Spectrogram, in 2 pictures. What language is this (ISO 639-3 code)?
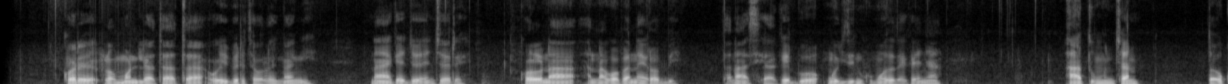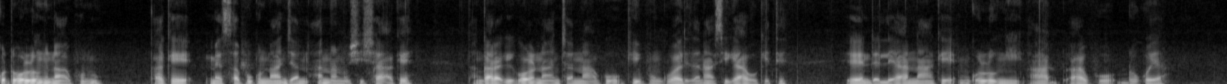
mas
